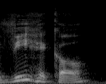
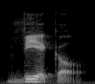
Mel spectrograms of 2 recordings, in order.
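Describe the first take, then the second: First: The H sound in the middle is pronounced. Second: The H sound in the middle is silent. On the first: "some people do say vehicle because there's an H" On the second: "most Americans will say vehicle with a silent H"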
